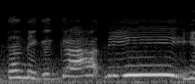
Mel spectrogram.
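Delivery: high, drawn-out confession; embarrassed mock wail. Real, not acted. Confessing the embarrassing part to viewers, mock wail. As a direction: stretch the words out high, playing up the embarrassment.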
